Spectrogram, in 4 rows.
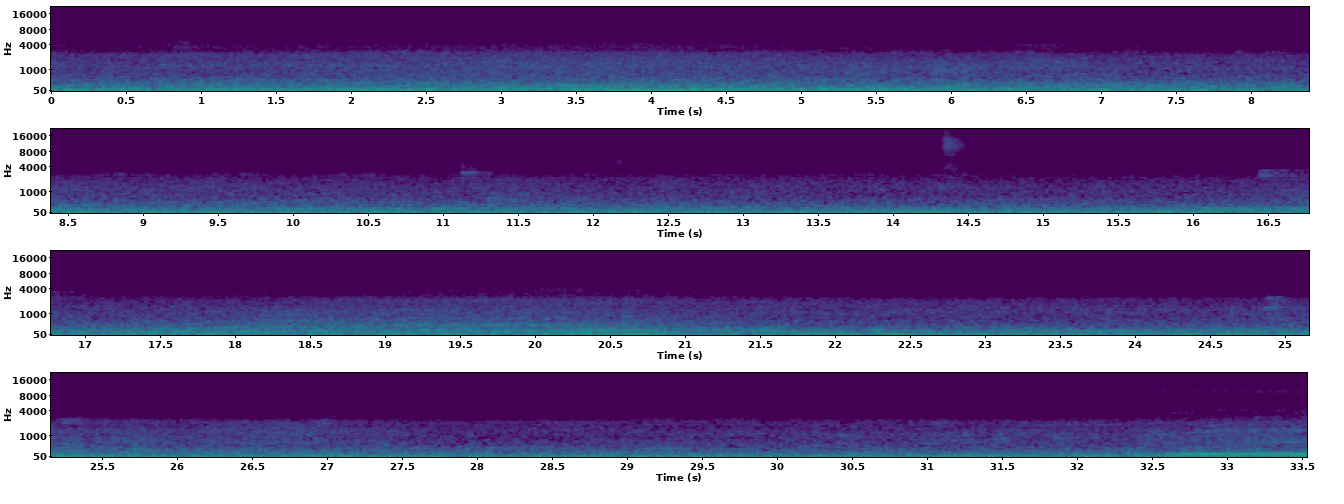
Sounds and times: Traffic Sound 0:29.0 - 0:33.5
Motorcycle sound 0:32.0 - 0:33.5

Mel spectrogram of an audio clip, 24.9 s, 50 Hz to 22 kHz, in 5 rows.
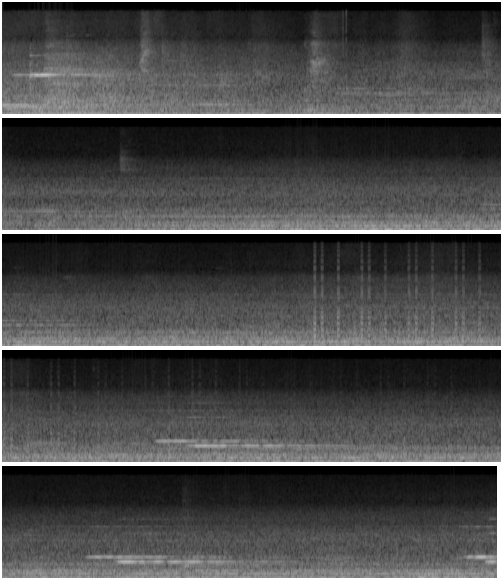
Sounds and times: elevator in a big business building 0:00.0 - 0:24.9

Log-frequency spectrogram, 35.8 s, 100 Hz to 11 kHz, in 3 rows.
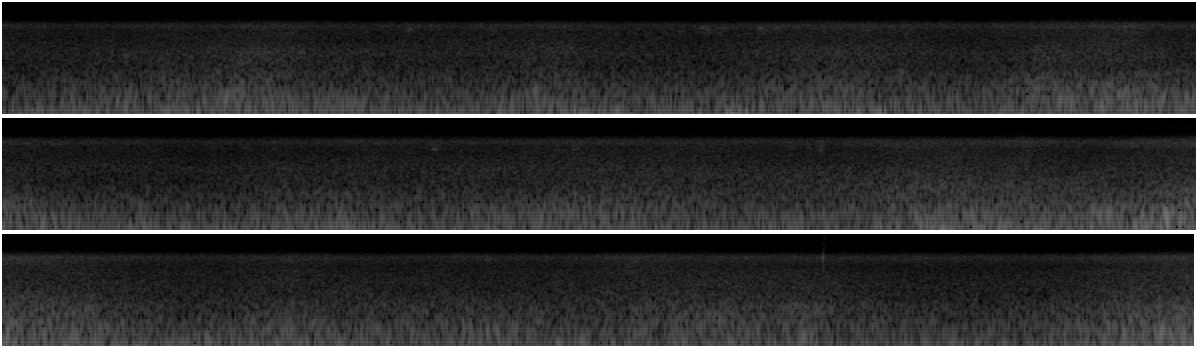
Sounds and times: waves 0:00.0 - 0:35.8

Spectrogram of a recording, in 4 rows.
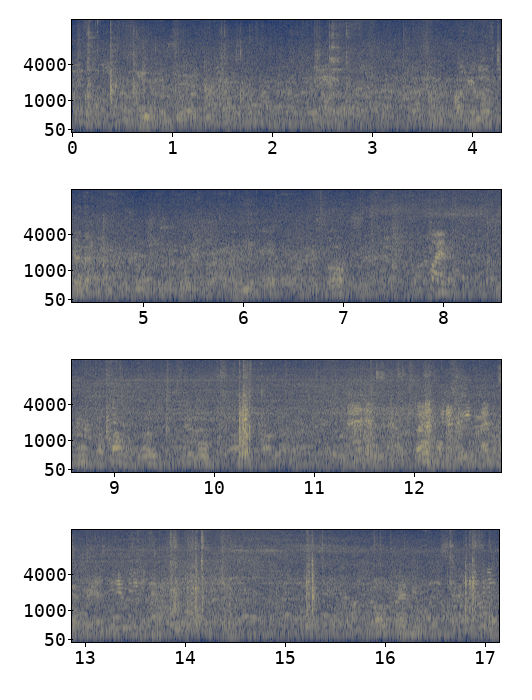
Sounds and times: two gentleman discussing 0:06.8 - 0:16.6

